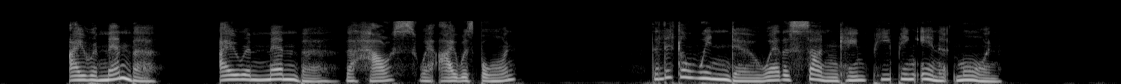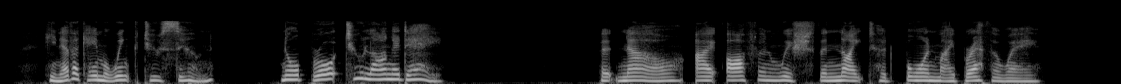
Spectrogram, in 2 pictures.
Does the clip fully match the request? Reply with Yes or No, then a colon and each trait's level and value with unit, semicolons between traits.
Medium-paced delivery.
No: slow, 125 wpm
